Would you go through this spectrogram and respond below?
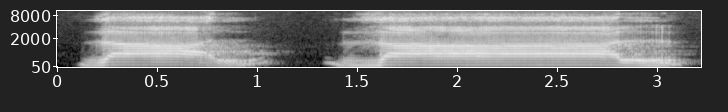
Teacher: زبان کی نوک اوپر والے دانتوں کے نچلے حصے سے لگے تو زال پڑھا جاتا ہے بغیر سیٹی کے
